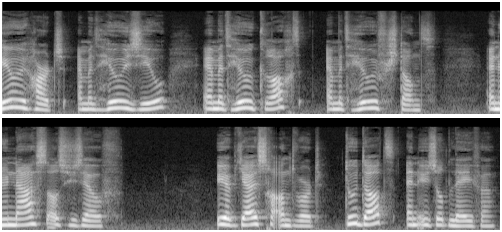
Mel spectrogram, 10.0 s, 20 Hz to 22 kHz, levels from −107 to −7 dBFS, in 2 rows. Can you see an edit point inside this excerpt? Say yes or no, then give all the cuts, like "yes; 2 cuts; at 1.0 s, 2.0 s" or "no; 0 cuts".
yes; 1 cut; at 8.2 s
